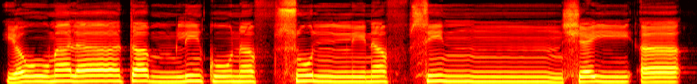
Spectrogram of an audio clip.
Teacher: سین کو ملائیں گے لام کے ساتھ، یہاں پر تنوین کے بعد حروف یرملون میں سے لام ہے، ادغام بلا غنہ ہوگا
